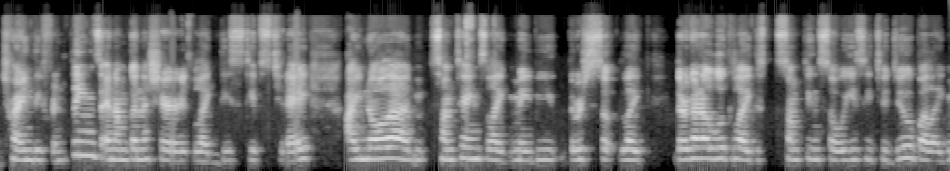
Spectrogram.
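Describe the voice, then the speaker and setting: Young woman, English, casual presenter with a chatty, filler-heavy delivery, video-call audio. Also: mid-range voice. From El Salvador. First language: Spanish. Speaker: conference presenter.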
